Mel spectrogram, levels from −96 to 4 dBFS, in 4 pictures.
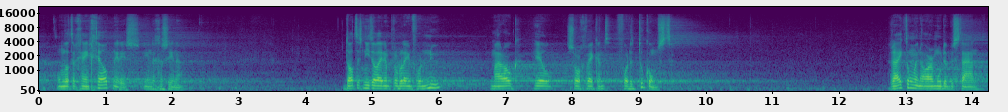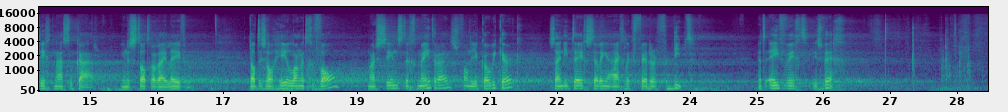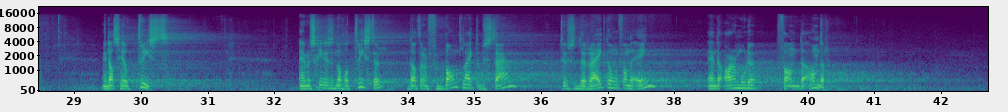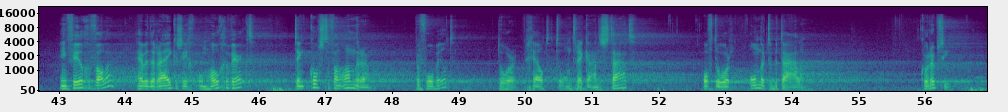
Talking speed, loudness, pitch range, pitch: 125 wpm, -25 LUFS, 115-165 Hz, 130 Hz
